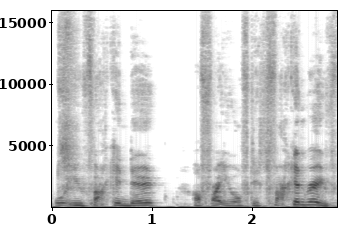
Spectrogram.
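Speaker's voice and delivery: put-on London Cockney accent. Imitating a man in a clip, in a put-on Cockney accent. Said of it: "what sort of a Cockney accent".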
